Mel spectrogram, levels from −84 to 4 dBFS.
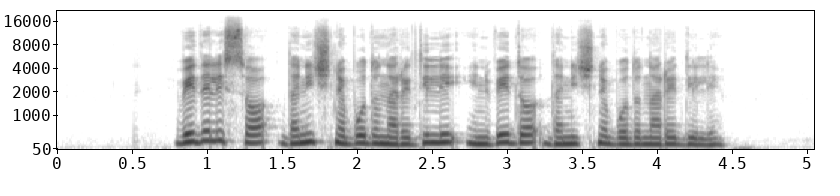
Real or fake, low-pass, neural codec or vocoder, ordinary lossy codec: real; 19.8 kHz; none; none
